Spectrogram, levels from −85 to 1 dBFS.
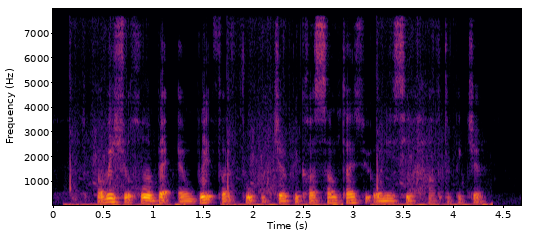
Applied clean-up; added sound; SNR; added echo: none; Water / Splash, splatter; 6 dB; reverberation time 0.2 s.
